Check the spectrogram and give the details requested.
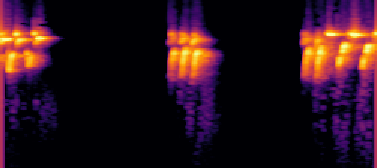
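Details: Three short bursts of quick, tinkling chirps from European goldfinch fledglings, separated by about a second of silence each.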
